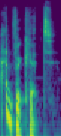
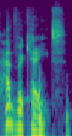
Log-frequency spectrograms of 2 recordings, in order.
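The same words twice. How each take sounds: First: The last syllable has a reduced, weak vowel. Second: The last syllable has a full 'ate' vowel. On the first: It is used as a noun. "if it's a noun" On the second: It is used as a verb. "To advocate"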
